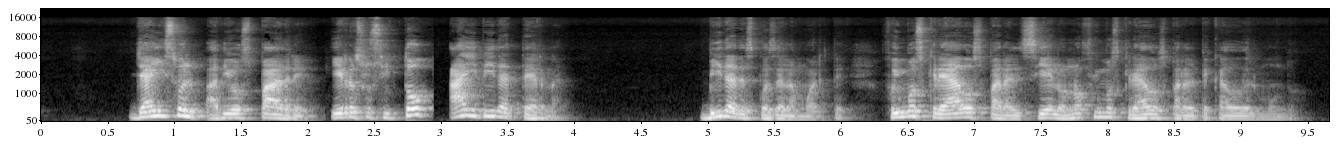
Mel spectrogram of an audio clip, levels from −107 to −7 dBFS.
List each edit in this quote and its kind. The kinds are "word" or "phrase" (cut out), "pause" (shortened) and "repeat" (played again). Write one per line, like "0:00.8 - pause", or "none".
0:01.2 - word
0:02.1 - pause
0:02.9 - word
